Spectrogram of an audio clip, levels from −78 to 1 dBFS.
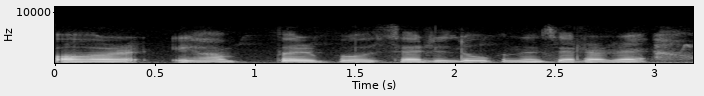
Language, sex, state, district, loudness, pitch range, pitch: Hindi, female, Tripura, Unakoti, -16 LUFS, 250-270 Hz, 260 Hz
